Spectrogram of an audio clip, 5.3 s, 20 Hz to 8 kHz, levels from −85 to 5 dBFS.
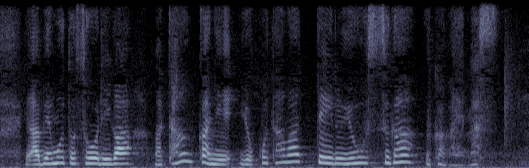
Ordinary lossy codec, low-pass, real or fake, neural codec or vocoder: none; none; real; none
